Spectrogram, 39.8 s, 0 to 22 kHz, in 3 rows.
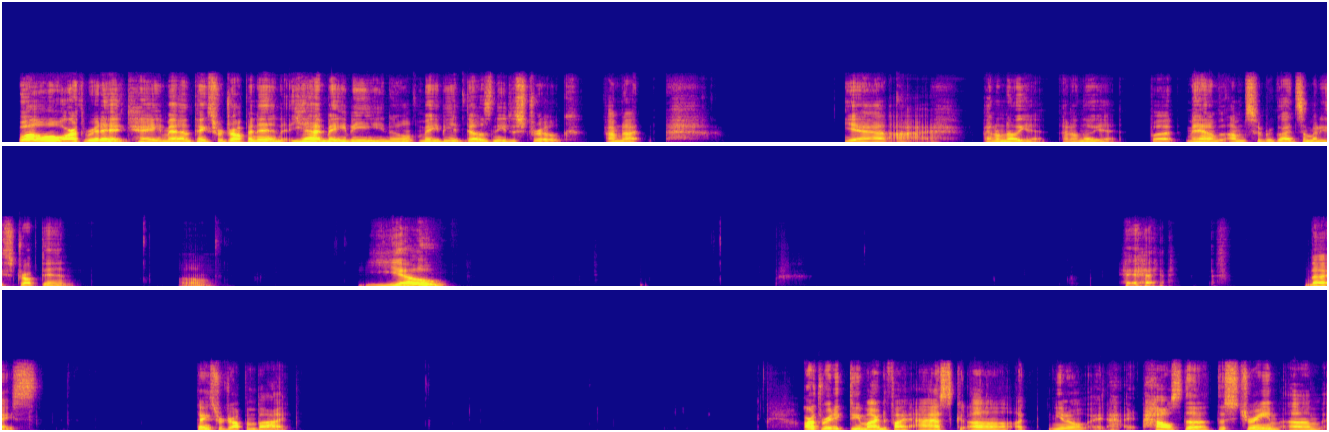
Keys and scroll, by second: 5.3 BackSpace, 17.6-19.0 typing, 23.7 Return, 26.7 super+-, 35.7 super+-, 36.2 super+-, 37.4 v.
